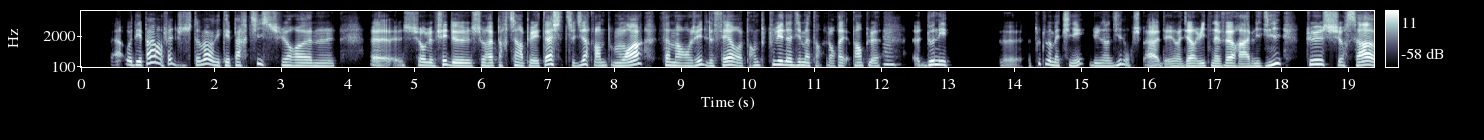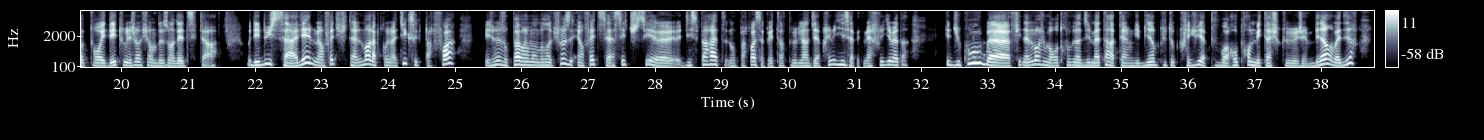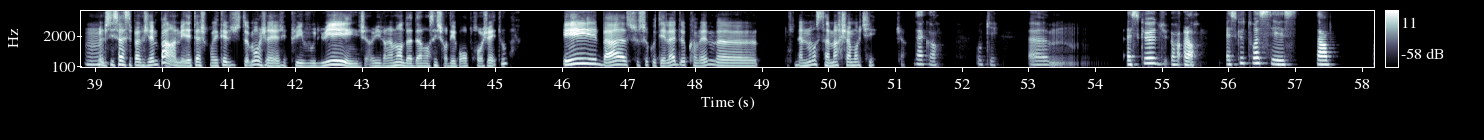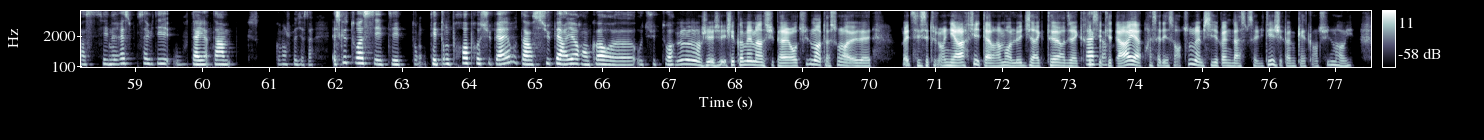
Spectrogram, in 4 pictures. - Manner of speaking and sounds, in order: stressed: "et bah"
- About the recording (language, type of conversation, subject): French, advice, Comment décrirais-tu ton environnement de travail désordonné, et en quoi nuit-il à ta concentration profonde ?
